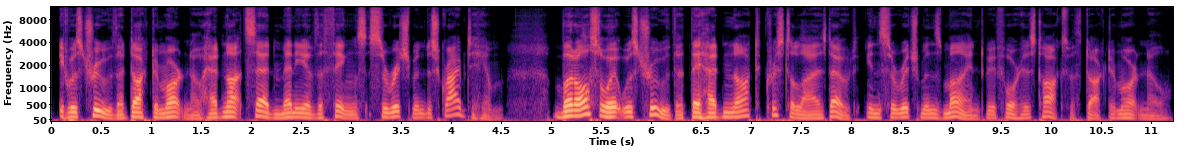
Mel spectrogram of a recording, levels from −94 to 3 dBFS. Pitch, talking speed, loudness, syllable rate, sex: 120 Hz, 210 wpm, -19 LUFS, 5.2 syllables/s, male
